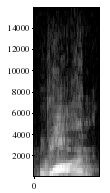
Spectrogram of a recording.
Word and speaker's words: Juan: The name Juan is the same as John. In Spanish, it's Juan. Spelled different, pronounced different.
